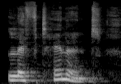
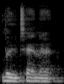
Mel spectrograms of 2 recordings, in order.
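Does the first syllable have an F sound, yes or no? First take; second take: yes; no. First: The first syllable has an F sound. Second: The first syllable has no F sound. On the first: "where do you get the F?" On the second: "it's not pronounced lieutenant"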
